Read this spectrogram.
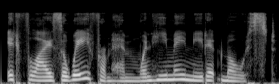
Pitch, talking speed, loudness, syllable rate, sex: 185 Hz, 235 wpm, -17 LUFS, 4.5 syllables/s, female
